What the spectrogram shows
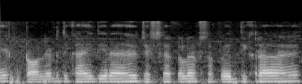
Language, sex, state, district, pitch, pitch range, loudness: Hindi, male, Chhattisgarh, Raipur, 130 Hz, 125-135 Hz, -16 LUFS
